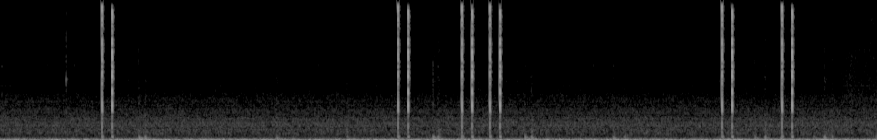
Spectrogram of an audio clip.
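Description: Computer mouse clicks in quick pairs, six pairs in all: one about a second in, three close together around the fourth and fifth seconds, and two near the end, over a low hum.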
